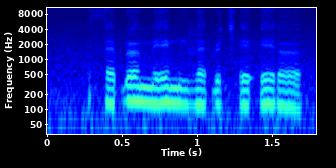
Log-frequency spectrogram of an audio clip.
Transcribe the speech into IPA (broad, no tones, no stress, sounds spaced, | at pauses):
θ ɛ ɓ œ m e m i v ɛ ɓ ø t͡sʼ e ʔ e ɾ œ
